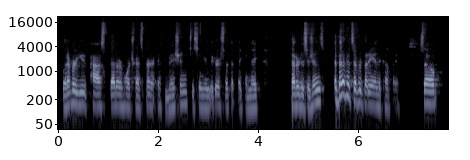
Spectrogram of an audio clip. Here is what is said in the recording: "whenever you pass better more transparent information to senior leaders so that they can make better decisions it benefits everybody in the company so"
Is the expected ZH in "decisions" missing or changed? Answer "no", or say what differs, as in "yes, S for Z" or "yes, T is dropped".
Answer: no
